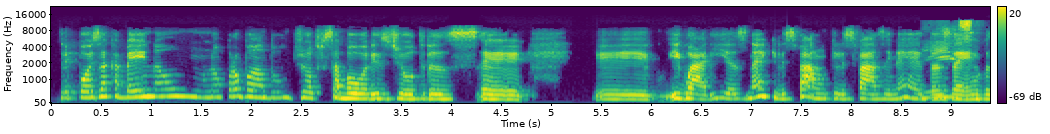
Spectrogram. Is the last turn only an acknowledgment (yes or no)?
no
